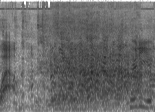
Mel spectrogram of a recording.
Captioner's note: audience laughing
